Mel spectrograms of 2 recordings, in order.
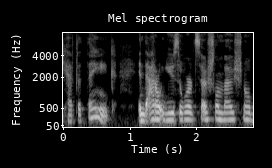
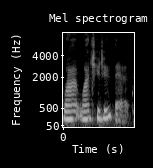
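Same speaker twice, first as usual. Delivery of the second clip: calm question; 4 semitones higher than usual. Retold or imitated. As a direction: ask gently, without accusing. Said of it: "if we can stay calm".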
